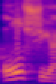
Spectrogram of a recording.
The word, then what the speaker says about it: Olshey: Uh, Neil Oshie or, Olshey, I apologize. I, I keep mispronouncing his name.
